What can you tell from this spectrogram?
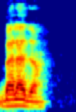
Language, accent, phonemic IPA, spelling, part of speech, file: French, France, /ba.la.dɛ̃/, baladin, noun, LL-Q150 (fra)-baladin.wav
- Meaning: 1. a wandering entertainer 2. a comedian, a person who behaves in a comical fashion to make others laugh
